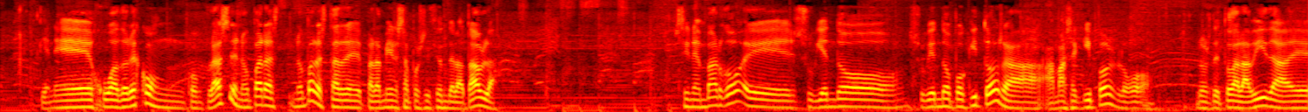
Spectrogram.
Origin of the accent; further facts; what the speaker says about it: Alicante, Valencian Community, Spain; O sea, bueno, como alicantino, al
